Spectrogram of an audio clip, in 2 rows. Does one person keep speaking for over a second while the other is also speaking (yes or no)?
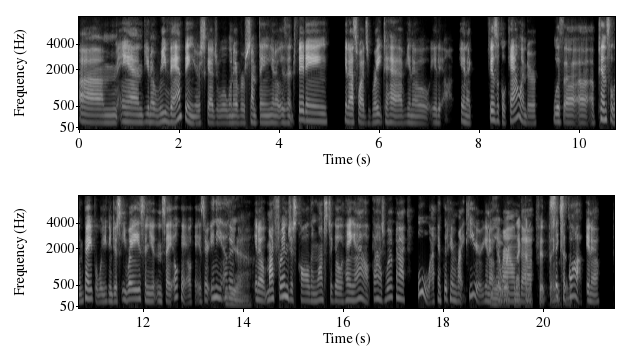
yes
